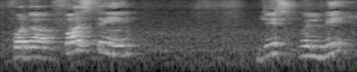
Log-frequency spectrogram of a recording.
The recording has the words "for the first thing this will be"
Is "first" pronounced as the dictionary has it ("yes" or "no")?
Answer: yes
